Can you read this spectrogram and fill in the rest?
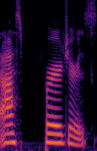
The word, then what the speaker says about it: Asperger's: So when Nathan was young, he's diagnosed with Asperger's. Am I saying that right? Asperger's.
